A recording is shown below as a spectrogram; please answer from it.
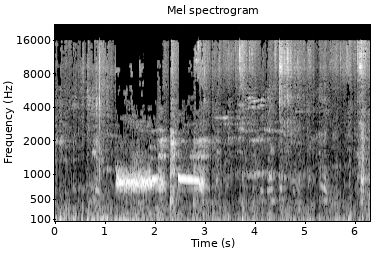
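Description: Diamond dove giving two soft, steady mid-pitched coos, the first about a second long and the second shorter, over a low background hum.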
